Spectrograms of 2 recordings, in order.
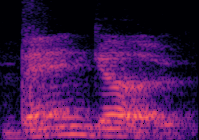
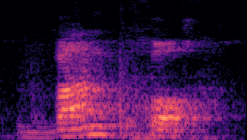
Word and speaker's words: Van Gogh: Gogh is American but if you want to say it like a Dutch set which is technically the correct way you want to say van so instead of Van Von oh oh van po that's how you say it well if you're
